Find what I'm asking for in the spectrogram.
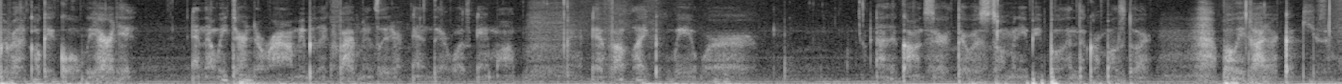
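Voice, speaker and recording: A woman whispers at a moderate pace with long, frequent pauses and big swings in loudness, while noticeable background noise runs behind her. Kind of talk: ASMR whisper ramble. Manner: whispered, soft-spoken.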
